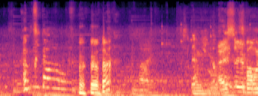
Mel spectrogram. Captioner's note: laughing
